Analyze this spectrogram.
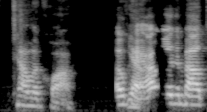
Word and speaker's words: Tahlequah: So, and it's Tahlequah. Okay, Yeah. I wasn't about to butcher the name of that.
